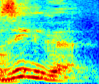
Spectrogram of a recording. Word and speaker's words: Zynga: Haftanın önemli haberlerinden biri Türk oyun geliştiricisi e, olan Gram Games'in bir başka dünya devi e, oyun geliştiricisi olan e, Zynga diye okunuyor değil mi bu? – Zynga.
